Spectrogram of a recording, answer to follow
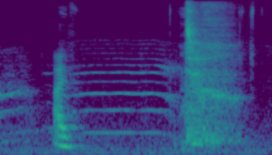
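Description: A child's single high-pitched call, held at a steady pitch for about a second, from a girl who has locked herself in the bathroom.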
